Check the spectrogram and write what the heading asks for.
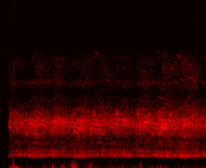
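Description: Steady, dense night chorus of calling swamp creatures, an even high-pitched buzz. A few faint low thumps sound underneath.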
